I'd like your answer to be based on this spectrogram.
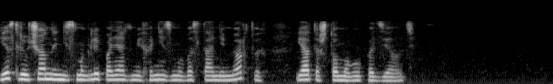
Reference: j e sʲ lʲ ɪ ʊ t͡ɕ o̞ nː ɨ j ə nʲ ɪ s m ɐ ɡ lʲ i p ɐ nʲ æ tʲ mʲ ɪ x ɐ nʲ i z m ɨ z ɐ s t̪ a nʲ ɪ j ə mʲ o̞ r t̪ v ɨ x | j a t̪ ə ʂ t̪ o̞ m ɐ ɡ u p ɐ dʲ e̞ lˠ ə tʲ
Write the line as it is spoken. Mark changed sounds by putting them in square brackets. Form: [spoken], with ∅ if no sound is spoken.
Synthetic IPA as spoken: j e sʲ lʲ ɪ ʊ t͡ɕ o̞ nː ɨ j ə nʲ ɪ s m ɐ ɡ lʲ i p ɐ nʲ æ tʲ mʲ ɪ x ɐ nʲ i z m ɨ [v] ɐ s t̪ a nʲ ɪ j ə mʲ o̞ r t̪ v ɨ x | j a t̪ ə ʂ t̪ o̞ m ɐ ɡ u p ɐ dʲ e̞ lˠ ə tʲ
